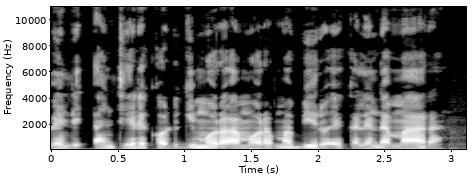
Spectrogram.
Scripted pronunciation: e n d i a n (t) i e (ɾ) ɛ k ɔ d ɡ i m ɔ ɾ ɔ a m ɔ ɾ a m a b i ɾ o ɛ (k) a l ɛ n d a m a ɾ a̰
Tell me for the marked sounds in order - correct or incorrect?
correct, correct, correct

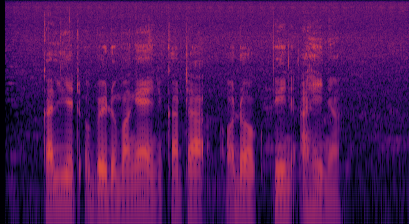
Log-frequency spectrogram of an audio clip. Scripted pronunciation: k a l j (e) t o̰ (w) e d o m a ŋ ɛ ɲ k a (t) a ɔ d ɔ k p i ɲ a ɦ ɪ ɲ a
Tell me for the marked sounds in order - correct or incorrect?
correct, incorrect: b, correct

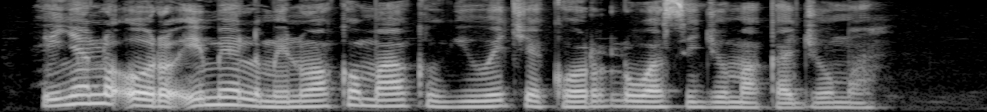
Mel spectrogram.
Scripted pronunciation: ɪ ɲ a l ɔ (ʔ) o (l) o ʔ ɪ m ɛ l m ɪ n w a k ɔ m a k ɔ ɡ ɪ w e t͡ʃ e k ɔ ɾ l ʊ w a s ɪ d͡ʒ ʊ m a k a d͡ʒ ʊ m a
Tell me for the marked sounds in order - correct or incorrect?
correct, incorrect: ɾ

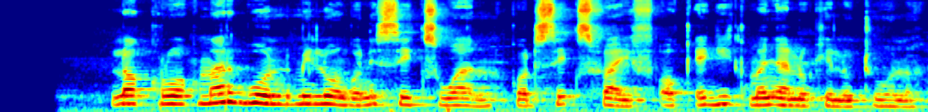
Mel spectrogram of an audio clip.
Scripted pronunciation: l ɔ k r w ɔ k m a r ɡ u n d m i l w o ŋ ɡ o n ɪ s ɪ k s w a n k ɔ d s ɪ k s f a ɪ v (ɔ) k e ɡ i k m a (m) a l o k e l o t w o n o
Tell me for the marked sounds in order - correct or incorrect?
correct, incorrect: ɲ

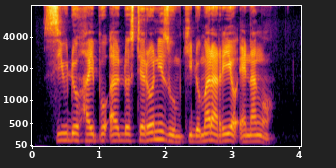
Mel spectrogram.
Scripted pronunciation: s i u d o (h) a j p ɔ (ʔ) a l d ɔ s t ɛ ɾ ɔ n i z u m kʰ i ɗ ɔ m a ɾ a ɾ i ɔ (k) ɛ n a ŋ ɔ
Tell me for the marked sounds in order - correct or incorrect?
correct, correct, incorrect: ʔ

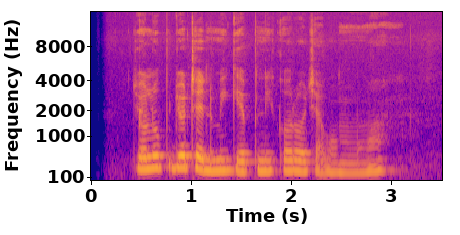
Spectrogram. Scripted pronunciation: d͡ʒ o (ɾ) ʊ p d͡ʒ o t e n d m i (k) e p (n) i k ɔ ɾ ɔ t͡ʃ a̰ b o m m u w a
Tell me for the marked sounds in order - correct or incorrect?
incorrect: l, incorrect: ɡ, correct

